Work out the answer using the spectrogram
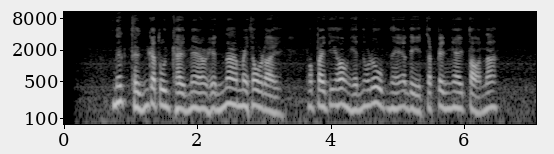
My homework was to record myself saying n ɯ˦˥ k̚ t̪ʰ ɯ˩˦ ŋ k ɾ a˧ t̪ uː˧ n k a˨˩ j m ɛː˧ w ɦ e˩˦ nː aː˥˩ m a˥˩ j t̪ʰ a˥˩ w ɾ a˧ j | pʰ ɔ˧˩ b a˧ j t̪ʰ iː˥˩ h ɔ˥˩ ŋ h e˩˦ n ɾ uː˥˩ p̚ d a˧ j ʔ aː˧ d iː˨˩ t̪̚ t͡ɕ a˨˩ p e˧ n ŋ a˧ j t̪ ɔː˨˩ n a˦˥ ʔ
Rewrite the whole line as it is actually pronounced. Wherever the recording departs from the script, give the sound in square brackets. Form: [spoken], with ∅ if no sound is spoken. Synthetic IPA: n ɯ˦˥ k̚ t̪ʰ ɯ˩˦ ŋ k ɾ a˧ t̪ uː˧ n [kʰ] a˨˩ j m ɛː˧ w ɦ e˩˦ nː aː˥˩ m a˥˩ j t̪ʰ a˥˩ w ɾ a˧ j | pʰ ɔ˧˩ [p] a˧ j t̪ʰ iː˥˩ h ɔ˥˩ ŋ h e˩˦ n ɾ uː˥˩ p̚ [n] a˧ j ʔ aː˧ d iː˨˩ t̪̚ t͡ɕ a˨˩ p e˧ n ŋ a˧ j t̪ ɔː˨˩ n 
